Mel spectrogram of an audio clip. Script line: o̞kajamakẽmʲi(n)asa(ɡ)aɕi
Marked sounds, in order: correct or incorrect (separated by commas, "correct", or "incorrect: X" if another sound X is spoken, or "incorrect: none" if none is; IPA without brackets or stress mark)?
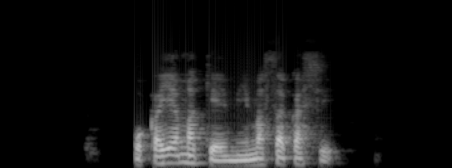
incorrect: m, incorrect: k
